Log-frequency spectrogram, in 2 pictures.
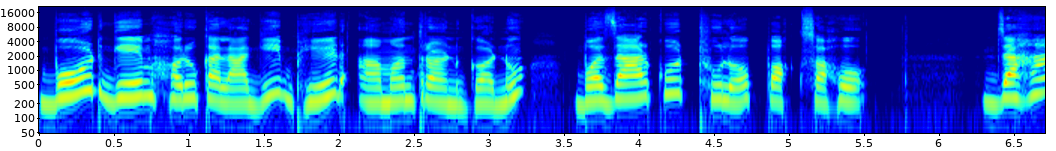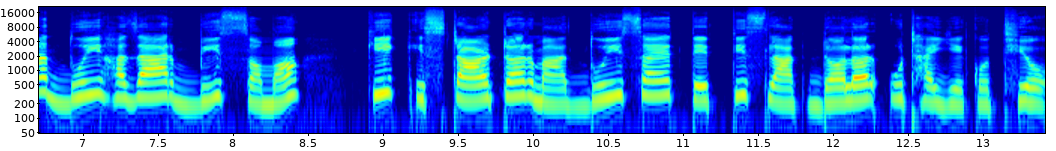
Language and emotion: Nepali, neutral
